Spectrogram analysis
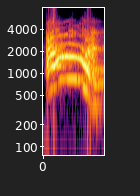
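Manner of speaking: very high loud scream; mock terrified shriek. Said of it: "said Little Red".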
